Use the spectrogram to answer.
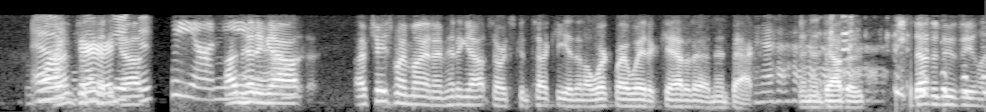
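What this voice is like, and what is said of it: Southern American accent. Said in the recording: “he's got that beautiful southern accent”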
